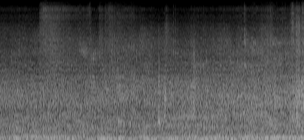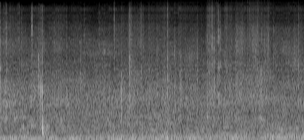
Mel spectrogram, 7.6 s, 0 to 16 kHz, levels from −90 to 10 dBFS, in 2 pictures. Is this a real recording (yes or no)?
no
